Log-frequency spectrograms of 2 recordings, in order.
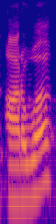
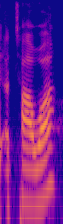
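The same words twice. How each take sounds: First: Ottawa said the usual Canadian way, stress on the first syllable, AH-tuh-wuh; plain Ottawa, first syllable stressed, last vowels reduced; standard Ottawa. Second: Ottawa as uh-TAH-wah, stress on the second syllable, full ah vowels; Ojibwe-style Ottawa. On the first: Speaker naming the capital in the usual Canadian way, plain pronunciation. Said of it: "or as we say, Ottawa". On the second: Speaker showing the crowd his deliberate Ojibwe-style pronunciation. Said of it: "correct pronunciation". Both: Shown as a demonstration.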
